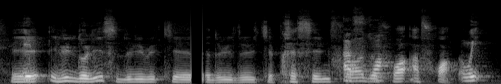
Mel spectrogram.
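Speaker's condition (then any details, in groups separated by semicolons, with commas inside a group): No condition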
